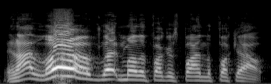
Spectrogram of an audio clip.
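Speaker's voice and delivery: loud gloat. Real, not acted. Gloating threat.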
